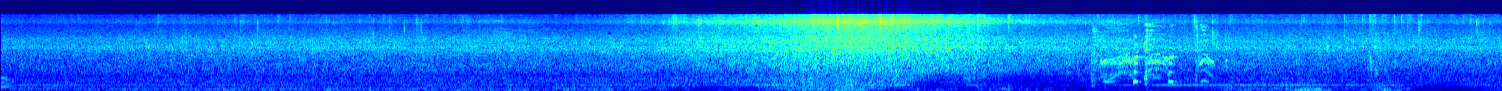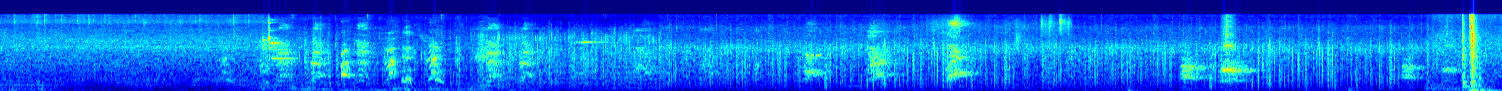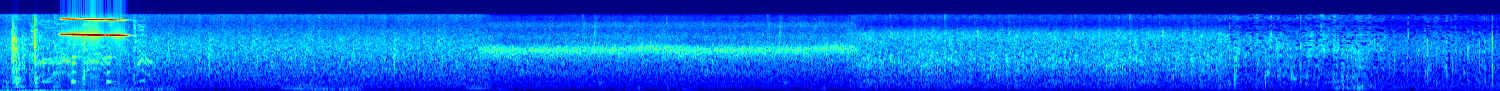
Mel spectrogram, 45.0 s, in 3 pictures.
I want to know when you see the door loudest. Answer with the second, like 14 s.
31 s.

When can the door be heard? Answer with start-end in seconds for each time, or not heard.
29.6-31.1.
